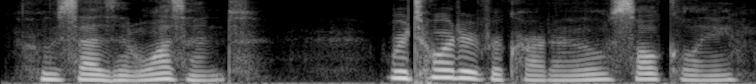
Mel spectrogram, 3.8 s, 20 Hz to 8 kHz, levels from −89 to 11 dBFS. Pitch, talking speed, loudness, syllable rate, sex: 190 Hz, 110 wpm, -17 LUFS, 4.8 syllables/s, female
